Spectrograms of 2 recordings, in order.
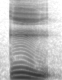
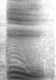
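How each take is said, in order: No difference in how they are said.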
